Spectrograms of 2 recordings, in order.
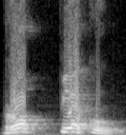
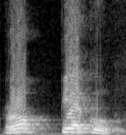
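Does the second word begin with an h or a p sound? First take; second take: p sound; p sound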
